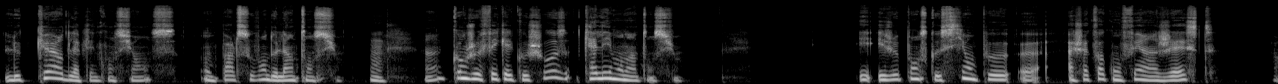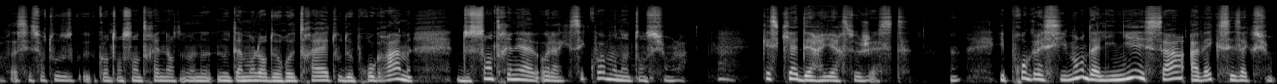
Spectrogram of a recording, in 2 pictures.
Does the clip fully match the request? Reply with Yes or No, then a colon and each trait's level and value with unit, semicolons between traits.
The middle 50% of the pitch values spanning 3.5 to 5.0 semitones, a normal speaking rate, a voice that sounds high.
Yes: average, 4.7 semitones; average, 175 wpm; high, 195 Hz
